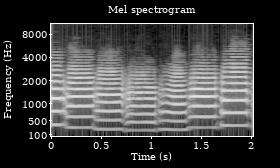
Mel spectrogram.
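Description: Solo trumpet playing a short line of separate tongued notes, each about a quarter second, stepping down and then back up, the last note held. It is a demonstration of the dominant's Mixolydian mode in the key of B-flat concert.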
